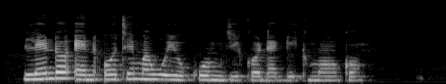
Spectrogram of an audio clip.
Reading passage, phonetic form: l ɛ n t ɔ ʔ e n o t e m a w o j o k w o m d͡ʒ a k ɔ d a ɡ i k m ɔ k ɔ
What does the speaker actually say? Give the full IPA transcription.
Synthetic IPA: l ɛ n d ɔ ʔ ɛ n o t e m a w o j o k w o m d͡ʒ i k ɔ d a ɡ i k m ɔ k ɔ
